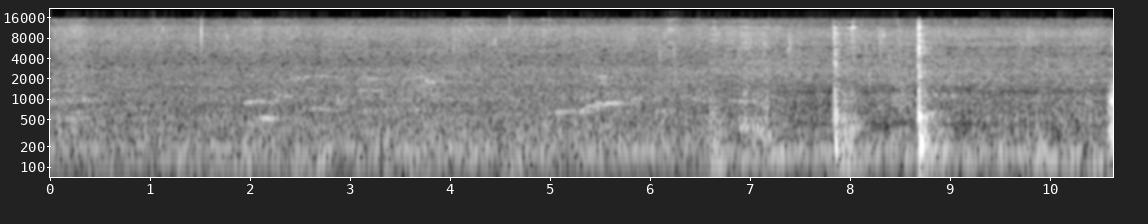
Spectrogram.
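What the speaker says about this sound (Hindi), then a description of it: "तो अब आपको दिखाने के लिए मैं इनको फ्राई कर रही हूँ" Fish potato rolls fry in hot oil over medium heat with a steady, even sizzle and hiss. A couple of sharp clinks of a utensil sound near the end.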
